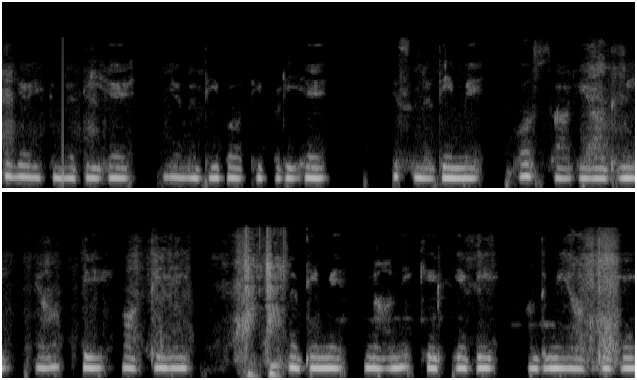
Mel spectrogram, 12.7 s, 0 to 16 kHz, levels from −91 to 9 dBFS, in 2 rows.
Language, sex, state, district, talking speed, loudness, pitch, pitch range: Hindi, female, Bihar, Supaul, 140 wpm, -29 LUFS, 210 Hz, 205-210 Hz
